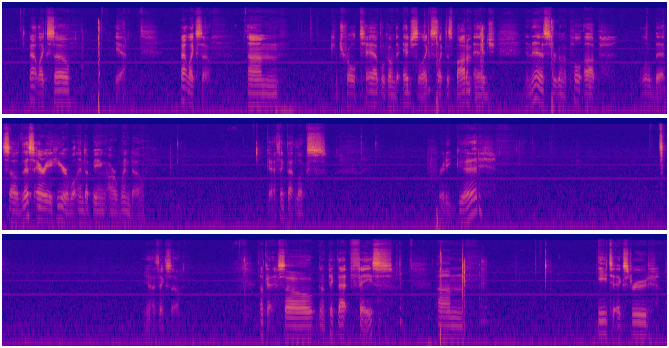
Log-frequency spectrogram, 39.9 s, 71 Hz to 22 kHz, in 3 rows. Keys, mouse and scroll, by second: 2.7-4.6 middle drag, 7.3 ctrl+Tab, 9.6 right click, 10.9-12.4 drag, 18.0-19.7 middle drag, 31.1-32.8 middle drag, 33.8 ctrl+Tab, 35.7 right click, 37.4-39.5 middle drag, 39.8 e.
